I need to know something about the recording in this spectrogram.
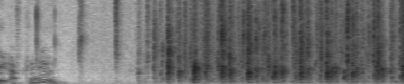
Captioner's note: applause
